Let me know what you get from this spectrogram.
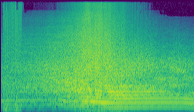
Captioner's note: truck engine roaring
